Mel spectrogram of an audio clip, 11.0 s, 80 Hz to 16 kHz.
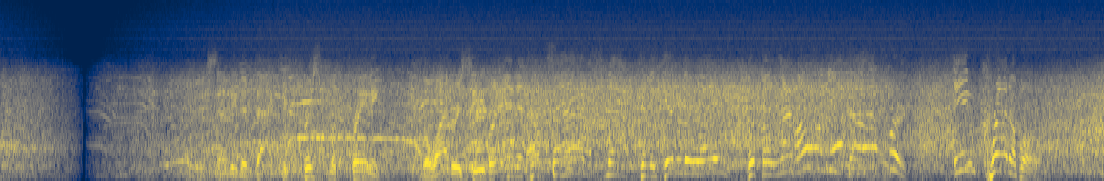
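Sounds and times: large stadium crowd noise: 0:00.0 - 0:11.0
man announcing play-by-play: 0:01.8 - 0:10.4.

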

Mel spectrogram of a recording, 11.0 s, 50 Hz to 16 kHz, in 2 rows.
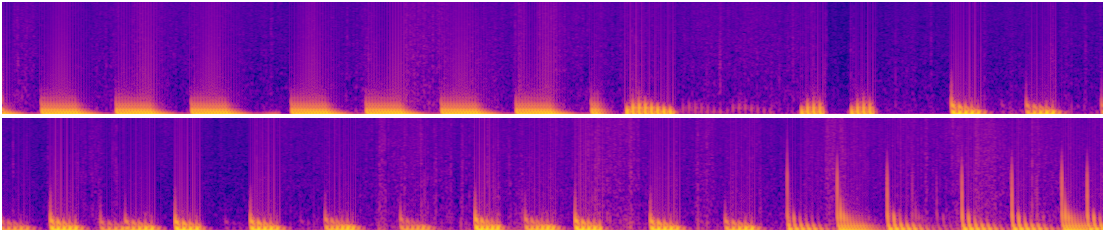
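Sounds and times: synth bass loop: 0:00.0 - 0:03.4, 0:04.0 - 0:11.0.

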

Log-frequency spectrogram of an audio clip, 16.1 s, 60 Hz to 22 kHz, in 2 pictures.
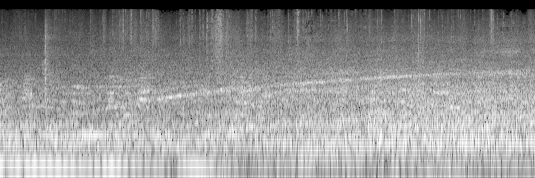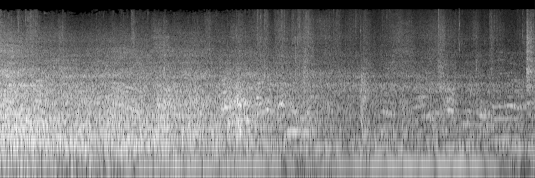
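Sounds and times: dense rumbling noise: 0:00.0 - 0:13.5.

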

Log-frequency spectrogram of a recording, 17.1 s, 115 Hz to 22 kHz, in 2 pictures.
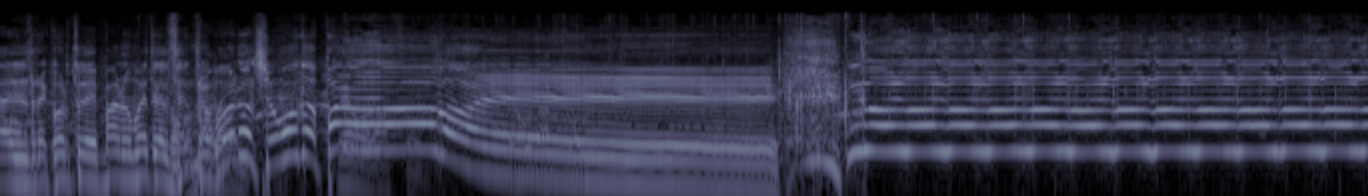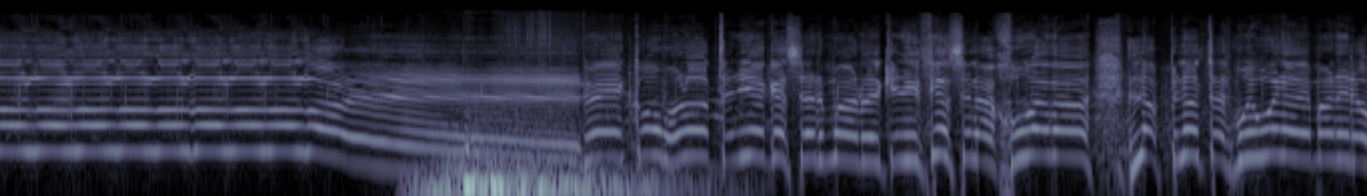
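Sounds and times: loud low whoosh: 0:11.1 - 0:13.3.

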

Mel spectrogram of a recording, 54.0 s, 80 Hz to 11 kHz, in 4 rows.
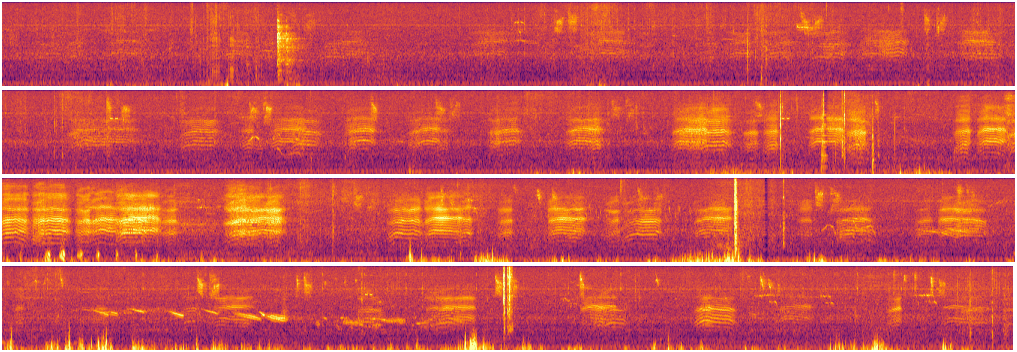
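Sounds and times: wavering animal cries: 0:14.4 - 0:21.7, 0:22.4 - 0:25.2, 0:26.1 - 0:31.0, 0:31.9 - 0:36.8
wind buffeting microphone: 0:20.1 - 0:54.0
sharp clicks: 0:47.2 - 0:47.4.

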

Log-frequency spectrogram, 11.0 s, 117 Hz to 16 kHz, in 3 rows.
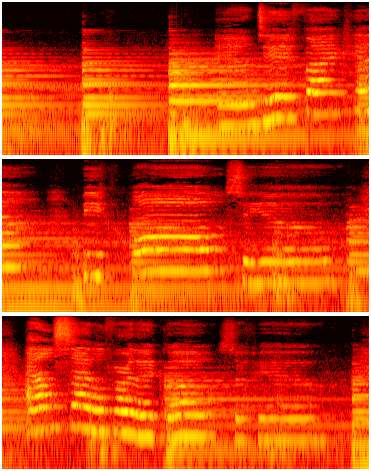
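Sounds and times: electronic keyboard chords: 0:00.0 - 0:08.3
girl singing a ballad: 0:01.8 - 0:11.0.

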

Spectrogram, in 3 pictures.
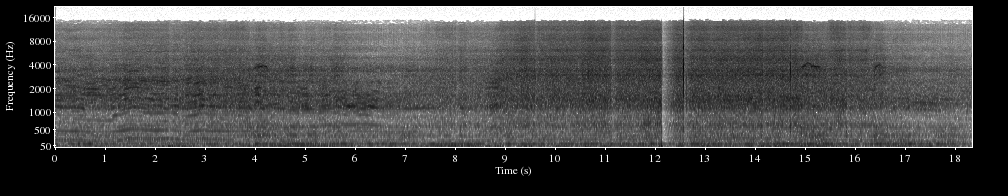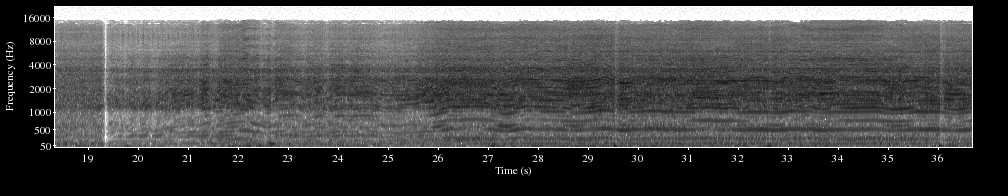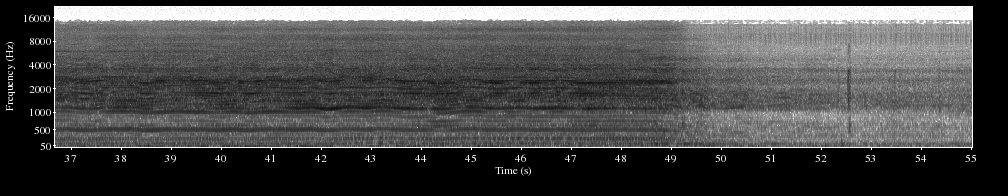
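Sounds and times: snowmobile engine revving: 0:00.0 - 0:50.7.

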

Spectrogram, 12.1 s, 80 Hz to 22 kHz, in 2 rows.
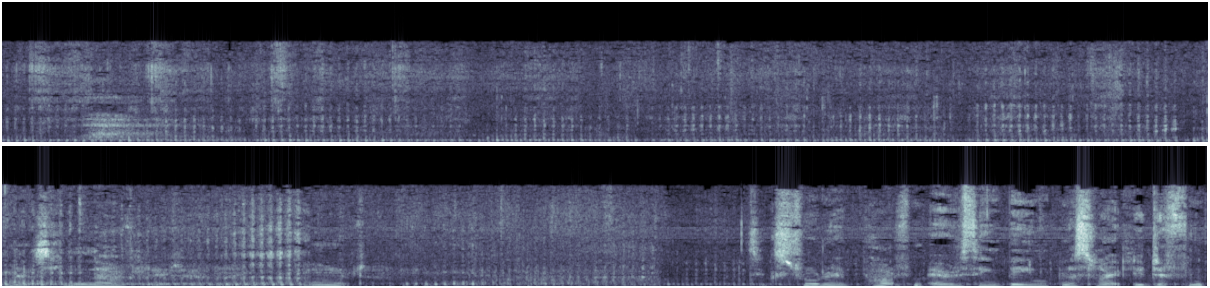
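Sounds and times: cheetah purring: 0:00.0 - 0:12.0.

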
